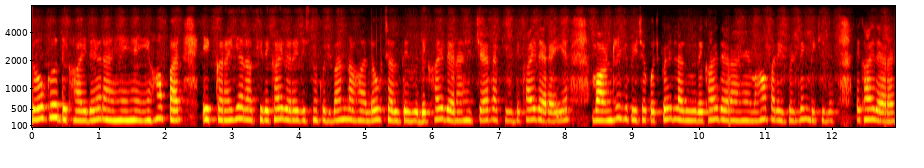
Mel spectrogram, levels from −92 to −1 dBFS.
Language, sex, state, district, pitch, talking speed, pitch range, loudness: Hindi, female, Uttarakhand, Tehri Garhwal, 235 Hz, 245 wpm, 225-250 Hz, -30 LUFS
